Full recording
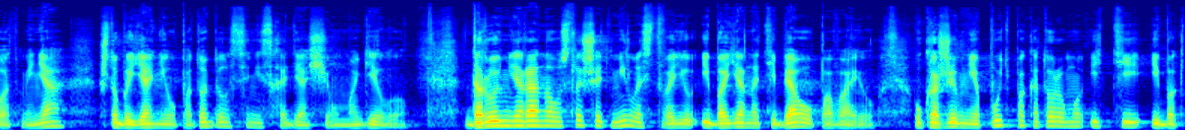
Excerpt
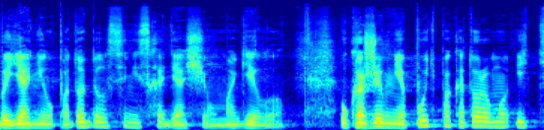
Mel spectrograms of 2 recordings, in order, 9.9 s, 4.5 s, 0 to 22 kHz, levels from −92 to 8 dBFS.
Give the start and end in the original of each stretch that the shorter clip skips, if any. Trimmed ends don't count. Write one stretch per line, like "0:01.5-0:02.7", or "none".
0:03.8-0:07.6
